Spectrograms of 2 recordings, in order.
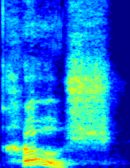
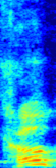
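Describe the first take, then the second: First: The name does not rhyme with coke. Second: The name rhymes with the word coke. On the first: The speaker calls it wrong. "I thought that was Koch" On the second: The speaker calls it right. "spelled like C O K E"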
